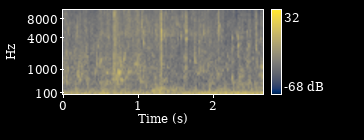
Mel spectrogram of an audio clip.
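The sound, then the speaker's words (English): Ancient water seeps from the rock of an underground well, trickling and dribbling steadily, with a few sharper drips popping out now and then above a low, hollow rumble. Quiet, with no voices. “The water seeps from the rocks themselves.”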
